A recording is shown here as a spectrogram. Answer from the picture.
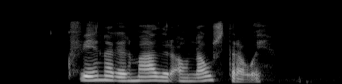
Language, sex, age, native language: Icelandic, female, 50-59, Icelandic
